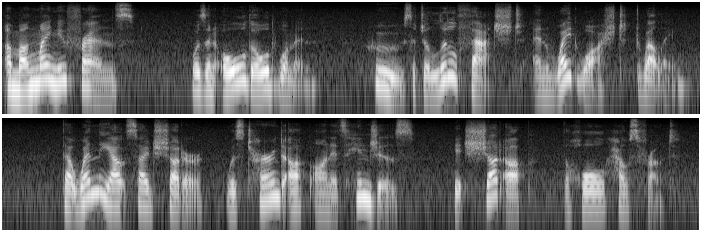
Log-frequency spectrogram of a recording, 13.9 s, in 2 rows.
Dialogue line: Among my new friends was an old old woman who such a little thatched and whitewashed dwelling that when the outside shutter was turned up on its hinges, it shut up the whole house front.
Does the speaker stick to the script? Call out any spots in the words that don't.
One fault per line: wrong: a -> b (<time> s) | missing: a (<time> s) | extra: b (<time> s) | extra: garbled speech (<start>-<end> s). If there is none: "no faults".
no faults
